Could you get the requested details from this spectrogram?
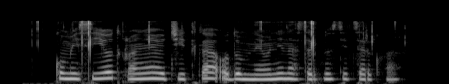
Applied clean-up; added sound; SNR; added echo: classical method log-MMSE.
